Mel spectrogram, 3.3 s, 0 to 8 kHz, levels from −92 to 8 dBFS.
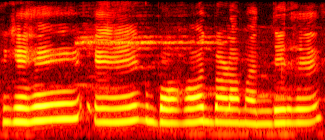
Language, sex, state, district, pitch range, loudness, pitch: Hindi, female, Madhya Pradesh, Bhopal, 260-290 Hz, -15 LUFS, 275 Hz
